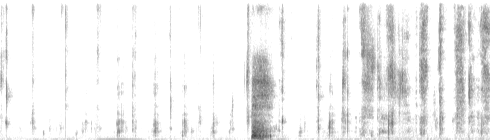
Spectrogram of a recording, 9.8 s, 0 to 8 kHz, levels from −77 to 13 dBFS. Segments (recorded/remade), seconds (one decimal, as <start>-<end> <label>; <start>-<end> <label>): 0.0-9.8 recorded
